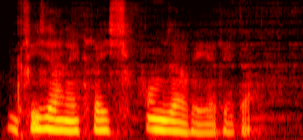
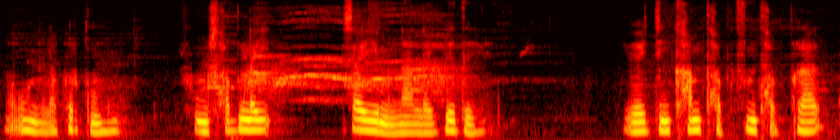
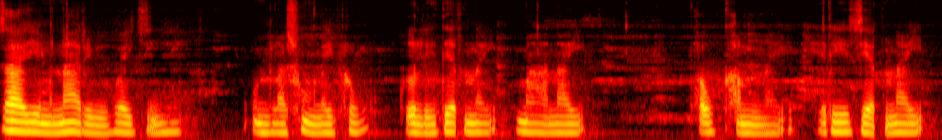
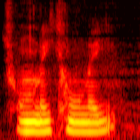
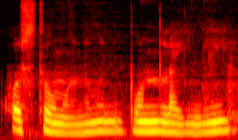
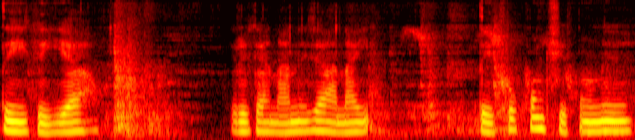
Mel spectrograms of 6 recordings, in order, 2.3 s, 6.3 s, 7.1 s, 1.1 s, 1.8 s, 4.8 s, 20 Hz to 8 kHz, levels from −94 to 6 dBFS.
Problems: none marked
